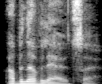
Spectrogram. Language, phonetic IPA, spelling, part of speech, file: Russian, [ɐbnɐˈvlʲæjʊt͡sə], обновляются, verb, Ru-обновляются.ogg
- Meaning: third-person plural present indicative imperfective of обновля́ться (obnovljátʹsja)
